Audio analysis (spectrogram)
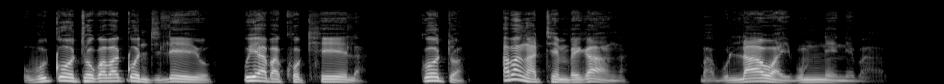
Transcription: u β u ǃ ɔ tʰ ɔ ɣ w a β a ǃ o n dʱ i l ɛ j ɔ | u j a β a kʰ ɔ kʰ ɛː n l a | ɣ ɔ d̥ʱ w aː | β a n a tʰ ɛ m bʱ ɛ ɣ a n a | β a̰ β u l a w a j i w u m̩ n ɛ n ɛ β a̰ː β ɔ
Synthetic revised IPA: u β u ǃ ɔ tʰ ɔ ɣ w a β a ǃ o n dʱ i l ɛ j ɔ | u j a β a kʰ ɔ kʰ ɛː l a | ɣ ɔ d̥ʱ w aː | β a ŋ a tʰ ɛ m bʱ ɛ ɣ a ŋ a | β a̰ β u l a w a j i β u m̩ n ɛ n ɛ β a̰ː β ɔ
